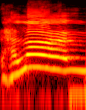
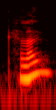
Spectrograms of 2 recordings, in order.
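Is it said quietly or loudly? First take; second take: loudly; quietly. First: It is said very loudly, almost shouting. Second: It is said at normal, quieter volume.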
